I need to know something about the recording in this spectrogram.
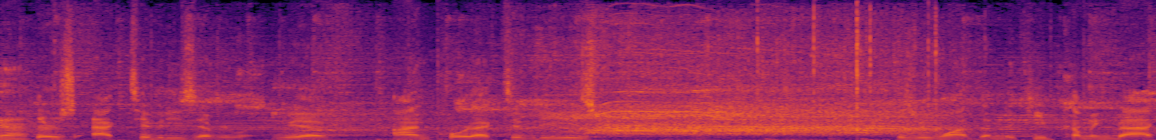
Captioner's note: crowd cheering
